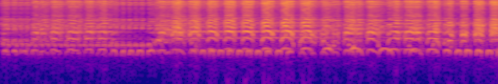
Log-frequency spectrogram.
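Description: A kookaburra's raucous laugh: rapid, tumbling chuckles that swell into a loud, rolling cackle, with overlapping notes that suggest more than one bird.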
